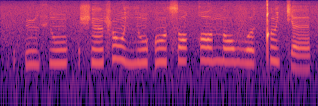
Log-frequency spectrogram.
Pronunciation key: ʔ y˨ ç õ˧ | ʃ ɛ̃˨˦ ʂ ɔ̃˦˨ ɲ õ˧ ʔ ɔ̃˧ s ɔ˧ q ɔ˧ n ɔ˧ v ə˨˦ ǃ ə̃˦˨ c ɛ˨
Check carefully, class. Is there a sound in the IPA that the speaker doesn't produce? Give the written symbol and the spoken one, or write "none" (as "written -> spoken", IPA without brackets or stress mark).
none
